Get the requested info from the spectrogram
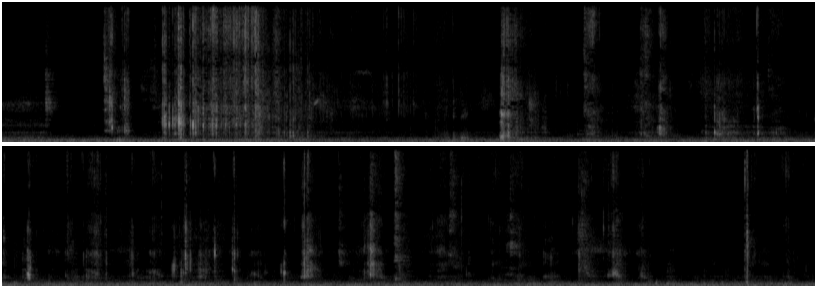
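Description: A person biting into a toasted grilled cheese sandwich and chewing it close to the microphone. The loudest crunching of the crust comes about two seconds in, a sharp crack about five seconds in, then irregular crunches as the chewing goes on.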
